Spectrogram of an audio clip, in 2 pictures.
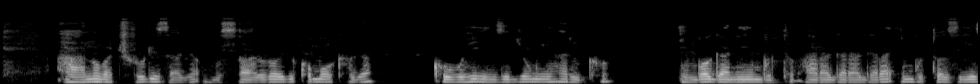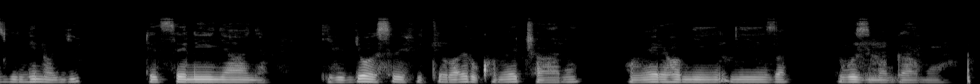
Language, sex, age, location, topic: Kinyarwanda, female, 50+, Musanze, agriculture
